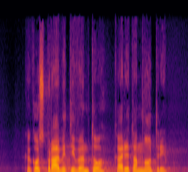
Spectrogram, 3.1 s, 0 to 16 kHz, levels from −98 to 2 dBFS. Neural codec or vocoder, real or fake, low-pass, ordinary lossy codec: autoencoder, 48 kHz, 32 numbers a frame, DAC-VAE, trained on Japanese speech; fake; 14.4 kHz; MP3, 96 kbps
